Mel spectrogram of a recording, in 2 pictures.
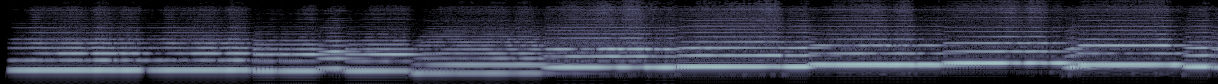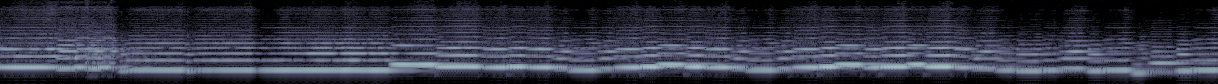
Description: Doctor Delaney flute

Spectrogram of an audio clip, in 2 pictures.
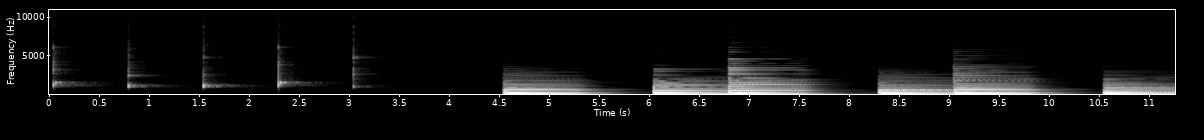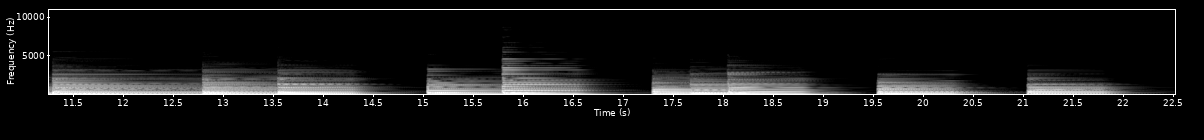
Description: holst jupiter, Piano Duet

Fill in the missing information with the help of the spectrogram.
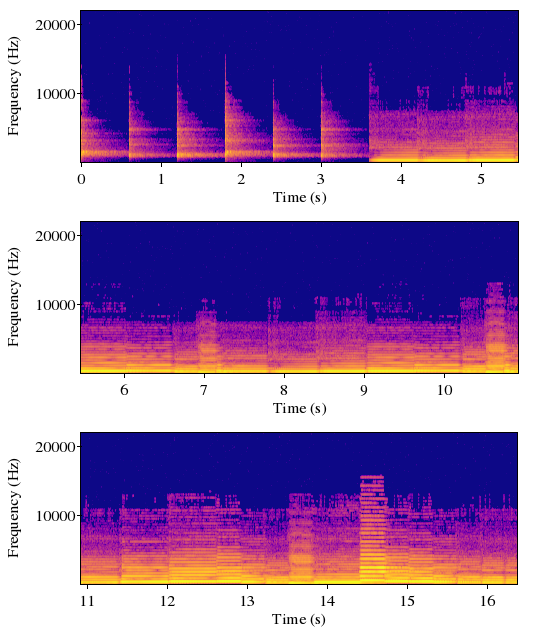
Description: Menuett in C L Mozart A SAX duet

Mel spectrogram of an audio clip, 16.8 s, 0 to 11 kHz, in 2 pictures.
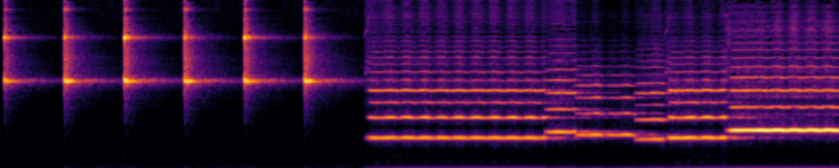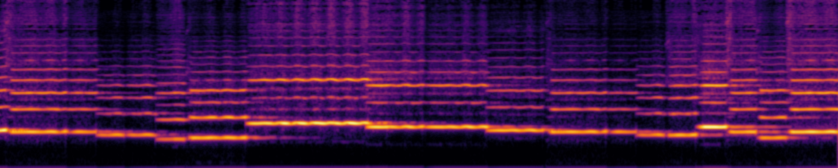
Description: Flute Clarinet Duet; Mozart 12 9

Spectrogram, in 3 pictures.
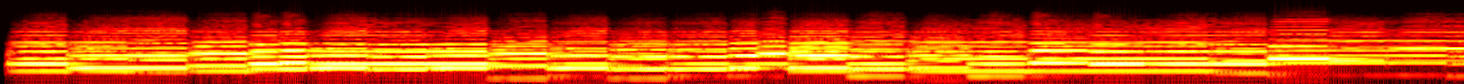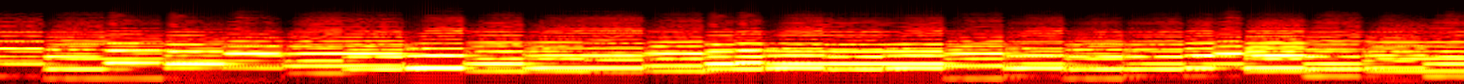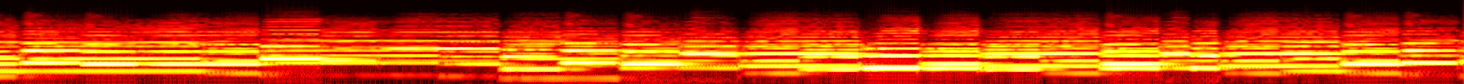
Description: french horn duet

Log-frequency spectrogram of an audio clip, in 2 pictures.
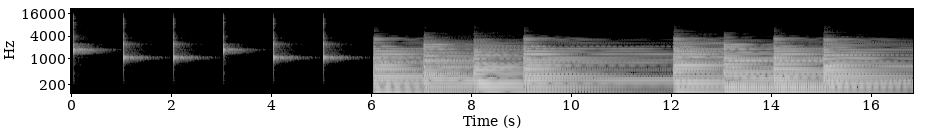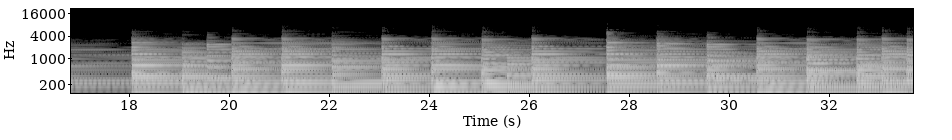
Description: Recorder; bach come sweet death

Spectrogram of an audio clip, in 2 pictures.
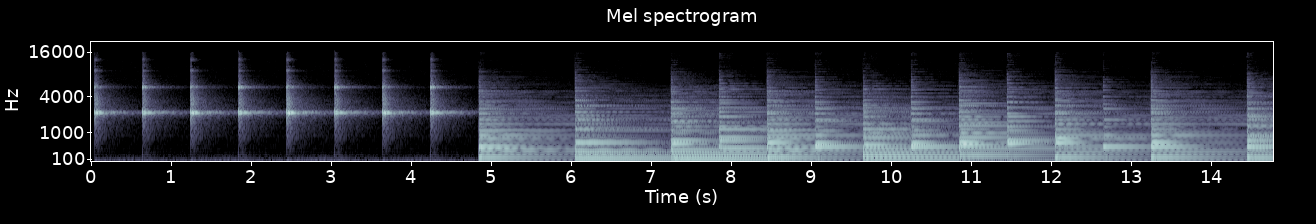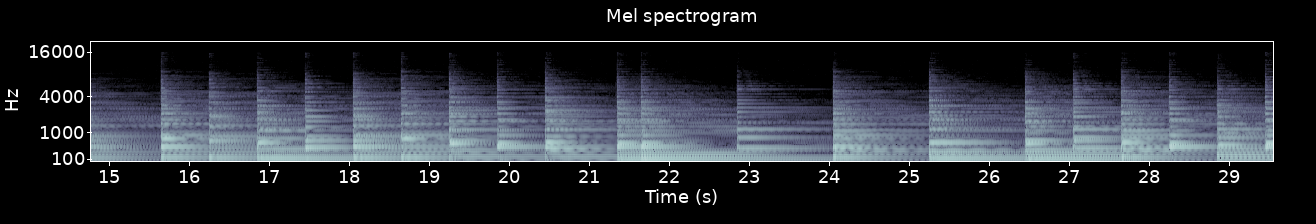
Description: Cello

